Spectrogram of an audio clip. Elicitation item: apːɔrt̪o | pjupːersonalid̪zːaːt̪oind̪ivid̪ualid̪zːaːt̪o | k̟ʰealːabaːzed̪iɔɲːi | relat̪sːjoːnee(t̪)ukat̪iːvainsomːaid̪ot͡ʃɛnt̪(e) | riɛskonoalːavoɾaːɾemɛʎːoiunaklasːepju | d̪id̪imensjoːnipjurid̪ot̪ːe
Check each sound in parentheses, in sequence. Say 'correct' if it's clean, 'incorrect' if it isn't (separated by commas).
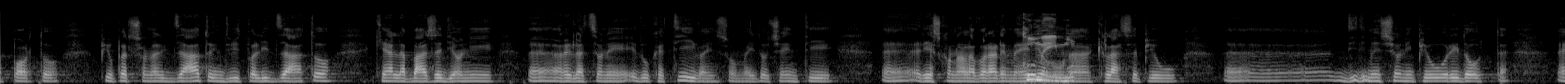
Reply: incorrect, incorrect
